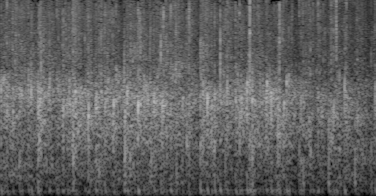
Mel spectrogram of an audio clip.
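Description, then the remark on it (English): Steady, dense applause from a church audience for the church's pianists, a continuous crackle of many hands clapping at a fairly loud, even level throughout, with no voices rising above it. “Just a big round of applause for our incredible pianists.”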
